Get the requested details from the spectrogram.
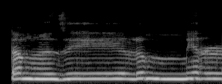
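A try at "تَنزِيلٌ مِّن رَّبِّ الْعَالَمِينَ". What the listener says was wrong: Agak dilamain. Tanzilum. Agak dilamain. Panjangin. Tanzilum.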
